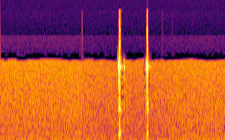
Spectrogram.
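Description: Two sharp clicks about a third of a second apart over a steady hiss.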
